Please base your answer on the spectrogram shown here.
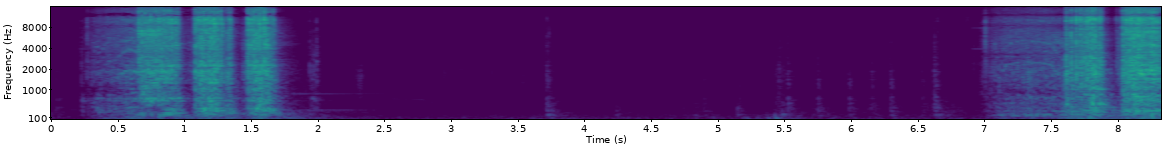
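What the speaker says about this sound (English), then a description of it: "I just put the bumper on and I'm about to start bolting everything down." A power tool bolting down a car's bumper and hood, heard as a few short, loud whirring bursts at the start and again at the end, with near silence and faint clicks of handling in between.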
